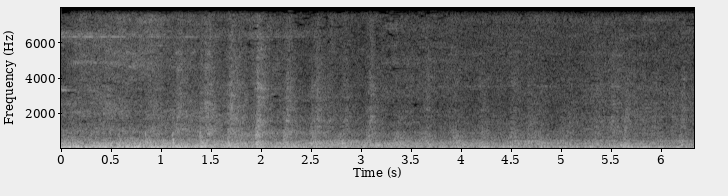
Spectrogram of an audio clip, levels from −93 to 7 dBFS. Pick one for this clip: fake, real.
real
